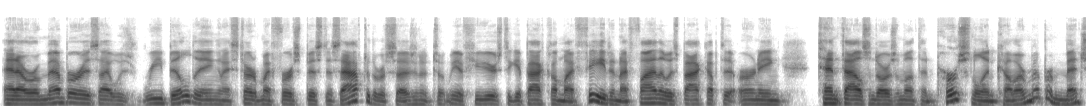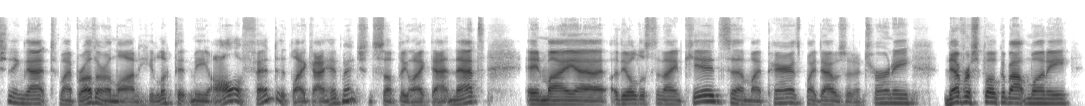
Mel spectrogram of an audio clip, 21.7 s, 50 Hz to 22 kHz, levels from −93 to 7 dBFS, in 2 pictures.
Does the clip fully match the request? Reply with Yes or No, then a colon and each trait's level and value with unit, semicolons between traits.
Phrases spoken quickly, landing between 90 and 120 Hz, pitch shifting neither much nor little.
Yes: fast, 235 wpm; low, 115 Hz; average, 3.4 semitones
